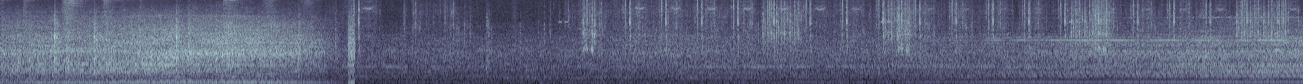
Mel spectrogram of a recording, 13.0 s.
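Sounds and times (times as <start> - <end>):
train approaching: 0.0 - 13.0
sharp clicks: 5.4 - 13.0.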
